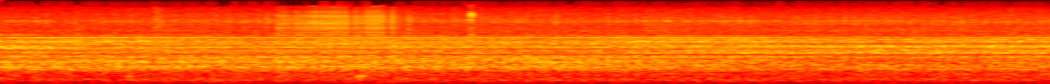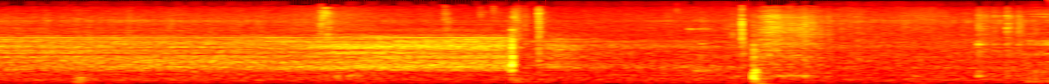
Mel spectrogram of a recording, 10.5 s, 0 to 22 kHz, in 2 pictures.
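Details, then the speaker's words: Cobra 2000 CB radio with no receive light and stuck meters, fed strong RF generator signal: steady even unbroken hiss where strong signal should be quiet; receiver hiss on strong signal, noise not suppressed, cause unconfirmed. "but I know you can hear that white noise now there shouldn't be any noise it should just be strong quiet"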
